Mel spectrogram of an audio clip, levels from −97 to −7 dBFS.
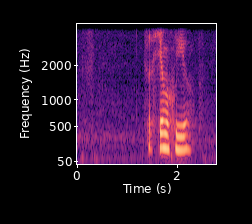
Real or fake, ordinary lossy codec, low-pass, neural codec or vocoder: fake; AAC, 32 kbps; 3.6 kHz; codec, 16 kHz in and 24 kHz out, 2.2 kbps, FireRedTTS-2 codec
